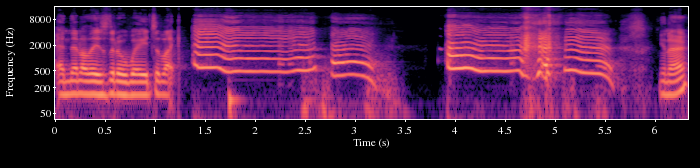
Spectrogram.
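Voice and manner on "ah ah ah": loud, high-pitched screaming. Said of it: "screaming 'cause they're being poisoned".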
